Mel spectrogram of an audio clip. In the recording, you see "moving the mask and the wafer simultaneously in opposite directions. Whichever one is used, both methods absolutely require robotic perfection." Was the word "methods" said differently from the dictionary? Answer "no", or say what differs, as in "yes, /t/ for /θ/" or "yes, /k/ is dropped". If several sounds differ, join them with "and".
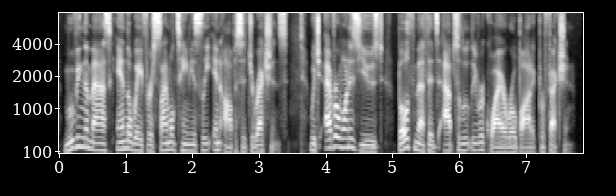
no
